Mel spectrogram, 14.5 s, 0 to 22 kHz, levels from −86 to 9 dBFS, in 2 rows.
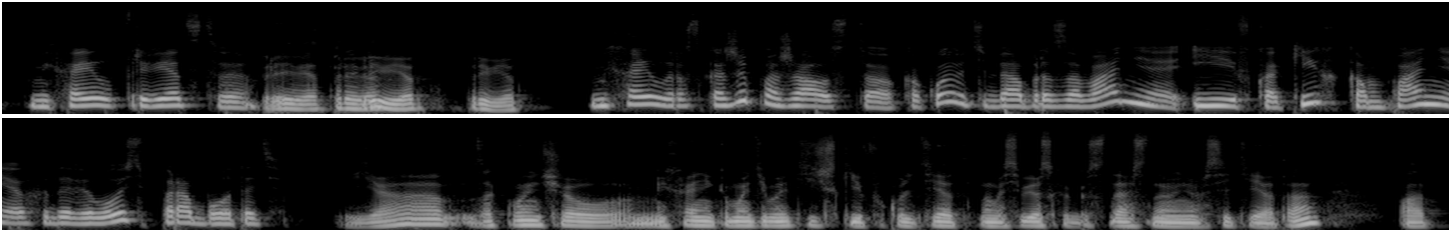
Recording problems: muffled; very; fading above 1 kHz

